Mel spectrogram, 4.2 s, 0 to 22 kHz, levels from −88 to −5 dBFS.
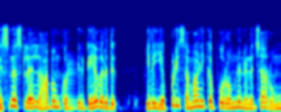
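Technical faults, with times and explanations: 1.01–1.18 s, burst of packet loss: about 140 ms of audio never arrived, and the receiver covered the gap by stretching the last sound and fading it, so a held buzz or dimming hiss precedes a jump forward. A spectrogram shows frozen, dimming harmonics, then an abrupt pattern change; the waveform shows a repeating, shrinking cycle.
1.91–2.07 s and 3.83–3.87 s, echo leak: faint scraps of the speech return 278 ms late, about 35 dB below the speech in the first stretch and about 20 dB below in the second. The likely cause is a loudspeaker on the other end whose pickup the echo canceller did not fully remove. A spectrogram shows a weak copy of earlier harmonic patterns shifted 278 ms later; the waveform barely changes.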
